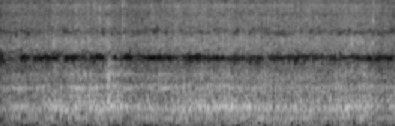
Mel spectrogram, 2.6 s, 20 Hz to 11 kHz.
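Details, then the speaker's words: Cumberland granulator after grinding about 10 pounds of copper wire, left running to clear residue into the hopper: the tune changes to a steady, even whirr with no chopping surges. This is normal empty running. "So you can hear it now. The tune has changed. She's done grinding."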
